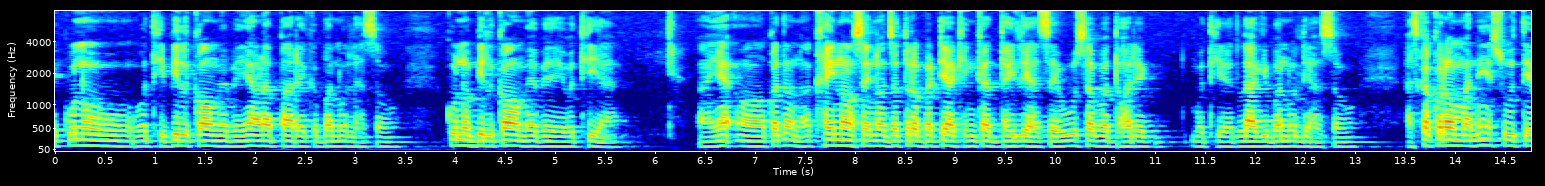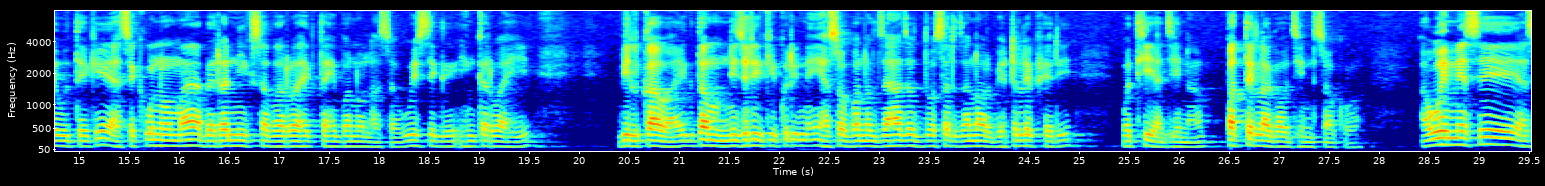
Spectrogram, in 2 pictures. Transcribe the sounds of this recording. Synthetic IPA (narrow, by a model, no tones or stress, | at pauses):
kunɦũot̪ʰibilkawmebejãɽapaɾekbənolɦəsə | konɦũbilkawmebeot̪ʰija | jãkʌd̪enakʰəɪnɔsəjnɔd͡ʒət̪ɾɔbəʈjakɦiŋkad̪ʱəɪleɦəsəjusəbʱd̪ʱɔɾekot̪ʰijalaɡibənoleɦəsəw | ɦəsʰkakɾɔwmanesut̪eut̪ekeɦəsekunomabeɾəniksəbʱəɾəɦekt̪əɦĩbənolɦəsəwuɦiseɦĩŋkəɾwaɦi | bilkawaekd̪əmnid͡ʒɾikikuɾinəĩɦəsəwbənəld͡ʒəɦãd͡ʒəd̪osəɾd͡ʒənaɾbʱeʈlepʰeɾi | ot̪ʰijad͡ʒʱinapət̪ːeləɡawd͡ʒʱinsəko | auɦimeseɦə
